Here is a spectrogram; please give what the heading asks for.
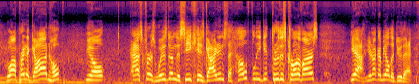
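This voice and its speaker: A man with a high-pitched voice rants in a casual vlog, his temper climbing as he goes. He talks outdoors at night near restaurants, heated and exasperated. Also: dull audio, a little hiss or hum. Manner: ranting, gets worked up and angry. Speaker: vlogger.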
